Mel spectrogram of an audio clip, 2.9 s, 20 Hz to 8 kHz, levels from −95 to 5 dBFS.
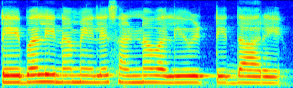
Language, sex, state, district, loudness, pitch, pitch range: Kannada, female, Karnataka, Bidar, -14 LUFS, 225 Hz, 220-230 Hz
